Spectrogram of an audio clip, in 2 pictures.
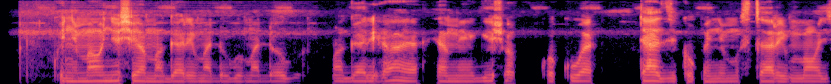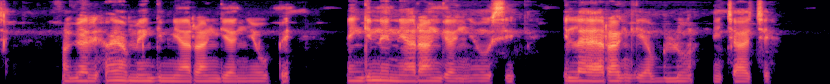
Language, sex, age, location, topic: Swahili, male, 18-24, Kisumu, finance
